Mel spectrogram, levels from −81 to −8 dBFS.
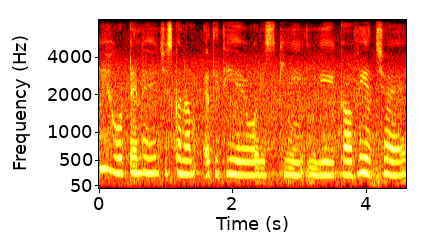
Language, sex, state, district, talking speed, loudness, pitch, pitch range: Hindi, female, Bihar, Muzaffarpur, 170 wpm, -17 LUFS, 255 Hz, 235-275 Hz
